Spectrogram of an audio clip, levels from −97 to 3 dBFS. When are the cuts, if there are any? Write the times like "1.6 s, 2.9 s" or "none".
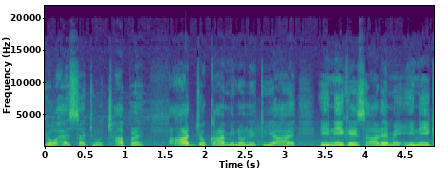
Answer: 1.6 s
